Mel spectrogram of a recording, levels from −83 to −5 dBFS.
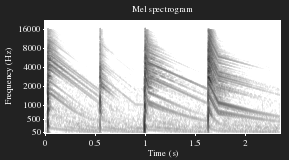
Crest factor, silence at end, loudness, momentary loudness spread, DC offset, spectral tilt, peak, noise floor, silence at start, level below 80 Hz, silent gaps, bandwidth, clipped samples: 28 dB; 0.45 s; -26 LUFS; 21 LU; under 0.1%; -1 dB/octave; -2 dBFS; -51 dBFS; 0 s; -58 dBFS; none; 16.5 kHz; under 0.1%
